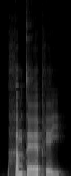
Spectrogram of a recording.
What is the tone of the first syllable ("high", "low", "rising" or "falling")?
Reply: high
